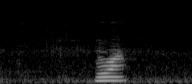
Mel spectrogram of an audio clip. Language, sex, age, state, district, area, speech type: Santali, male, 18-30, West Bengal, Purba Bardhaman, rural, spontaneous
